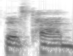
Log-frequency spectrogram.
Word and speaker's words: Des Pins: Well, it should be Des Pan, but it's spelt Des Pins to make it easy for you to find.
